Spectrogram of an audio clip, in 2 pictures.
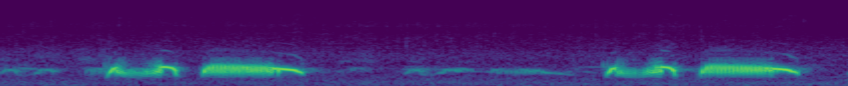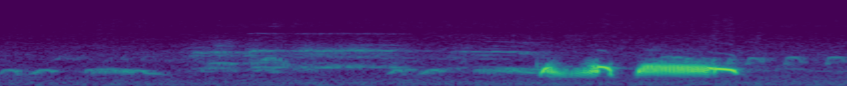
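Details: Spotted dove song in the 'thổ pha đồng' style, with three low, mellow cooing phrases about every three seconds, each a short stutter into a long rolling coo. Soft higher bird notes are heard between them.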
